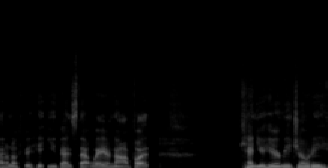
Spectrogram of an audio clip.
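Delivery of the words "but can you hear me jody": put-on very serious tone. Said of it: "was very serious".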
